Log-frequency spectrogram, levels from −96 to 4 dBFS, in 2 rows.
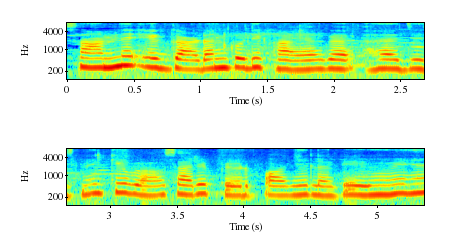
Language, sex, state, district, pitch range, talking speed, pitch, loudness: Hindi, female, Chhattisgarh, Raipur, 235-265 Hz, 180 wpm, 245 Hz, -15 LUFS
